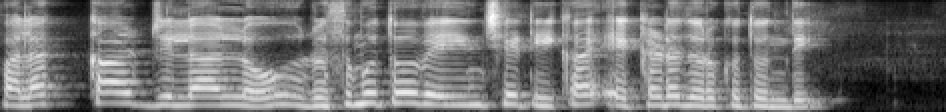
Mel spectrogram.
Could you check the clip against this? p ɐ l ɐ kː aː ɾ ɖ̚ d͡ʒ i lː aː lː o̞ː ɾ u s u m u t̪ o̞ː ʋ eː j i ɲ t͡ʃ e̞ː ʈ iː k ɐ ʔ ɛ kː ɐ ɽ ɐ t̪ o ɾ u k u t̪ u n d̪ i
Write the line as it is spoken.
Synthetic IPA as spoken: p ɐ l ɐ kː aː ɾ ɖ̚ d͡ʒ i lː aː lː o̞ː ɾ u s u m u t̪ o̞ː ʋ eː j i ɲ t͡ʃ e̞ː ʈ iː k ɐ ʔ ɛ kː ɐ ɽ ɐ d̪ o ɾ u k u t̪ u n d̪ i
